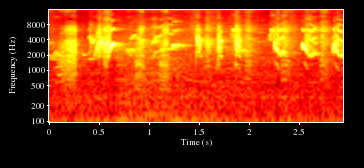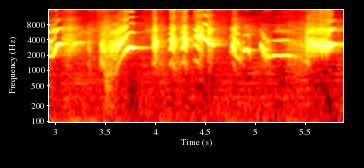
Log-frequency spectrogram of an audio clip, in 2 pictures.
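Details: Javan myna isian song used for masteran: dense chatter of harsh chips and rasps, broken by swooping whistled notes that slide downward.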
